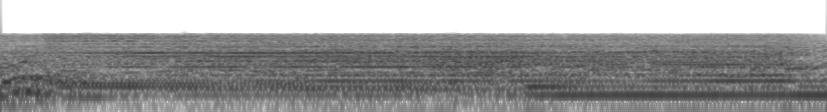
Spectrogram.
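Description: Distorted electric guitars holding one sustained chord as a live rock song rings out, with a new note entering about two and a half seconds in.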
